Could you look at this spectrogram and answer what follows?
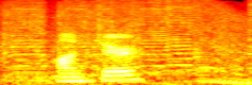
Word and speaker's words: Hunter: And first off, I just want to say it's pronounced like Hunter with a U at the end.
